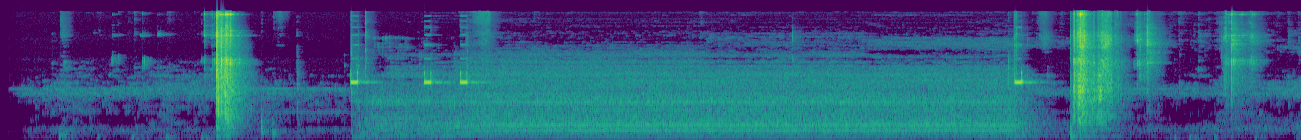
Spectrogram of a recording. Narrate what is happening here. I entered the kitchen with keys in hand. By the force of habit I threw them onto the table and turned on the microwave to heat my dinner. Then i noticed that I missplaced my keys, took them and turned off the microwave and left to place the kyes where they belong.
